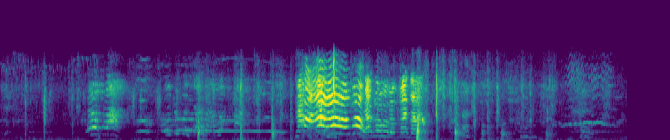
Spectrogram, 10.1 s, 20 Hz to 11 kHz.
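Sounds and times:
faint children's voices: 0.0s - 9.4s
football kicked with a thump: 2.9s - 4.2s, 6.2s - 7.6s.

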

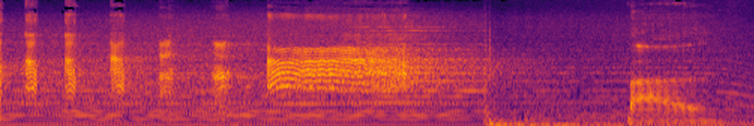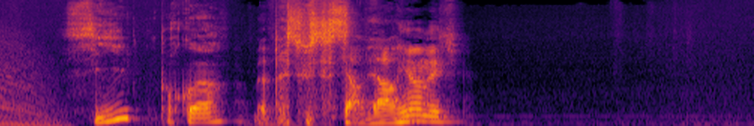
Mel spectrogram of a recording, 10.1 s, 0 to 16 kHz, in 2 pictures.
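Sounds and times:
man laughing in rapid bursts: 0.0s - 3.0s
wavering vocal sound: 0.0s - 3.2s.

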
